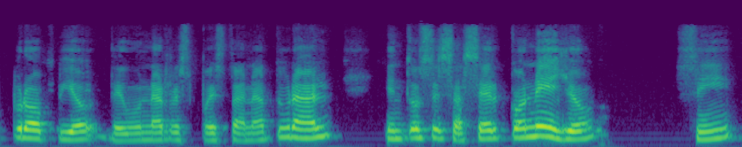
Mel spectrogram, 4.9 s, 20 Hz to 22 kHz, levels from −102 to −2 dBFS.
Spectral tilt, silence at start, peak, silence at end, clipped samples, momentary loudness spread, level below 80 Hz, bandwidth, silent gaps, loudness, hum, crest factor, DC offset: -5.5 dB/octave; 0.1 s; -8 dBFS; 0.05 s; under 0.1%; 12 LU; -74 dBFS; 12 kHz; none; -26 LUFS; none; 18 dB; under 0.1%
